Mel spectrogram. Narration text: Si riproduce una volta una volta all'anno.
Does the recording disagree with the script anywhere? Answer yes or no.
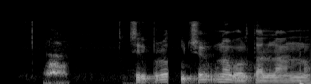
yes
